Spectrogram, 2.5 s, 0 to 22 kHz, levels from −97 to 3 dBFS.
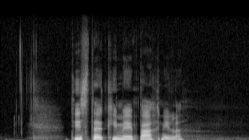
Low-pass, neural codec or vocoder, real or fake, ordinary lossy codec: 19.8 kHz; none; real; none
